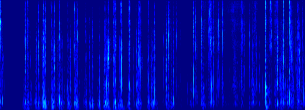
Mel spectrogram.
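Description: A clear plastic bag filled with sugared fizzy cola bottle gummies is held in both hands while fingers squeeze and crinkle it. After a brief silence, a dense stream of quick, bright crackles and rustles follows, with little low end and no ringing.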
